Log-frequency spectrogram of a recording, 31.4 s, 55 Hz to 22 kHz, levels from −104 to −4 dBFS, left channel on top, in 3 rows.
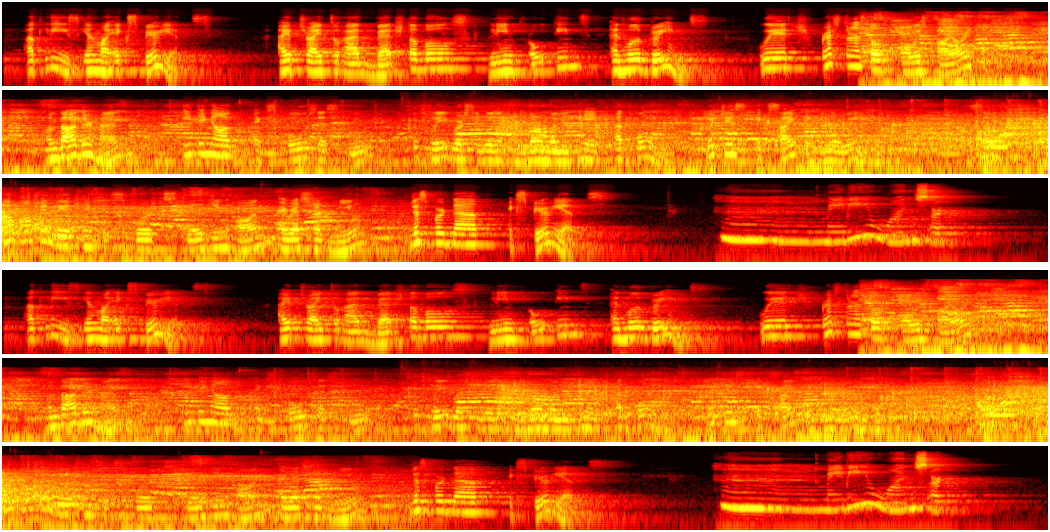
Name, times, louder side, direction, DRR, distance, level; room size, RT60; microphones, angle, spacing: voice 1, 0.2-1.8 2.8-5.8 6.1-6.9 7.6-10.0 10.9-11.8 12.3-14.2 14.6-17.1 17.5-19.2 20.2-24.6 25.0-25.7 26.0-26.7, left 4 dB, 60° left, 10 dB, 0.6 m, -33 dB
sound 1, 8.6-25.0, left 2 dB, 10° left, 3.0 m, -35 dB
Toilet flush, 14.4-23.6, equal, 20° right, 3.4 m, -35 dB
voice 2, 28.0-30.3, right 3 dB, 65° right, 2 dB, 1.7 m, -36 dB
14.0 x 11.5 x 4.4 m, 1.5 s
head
